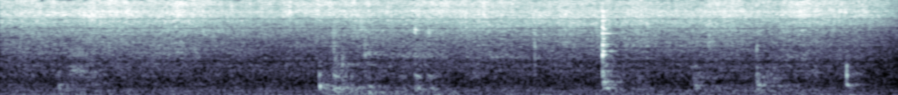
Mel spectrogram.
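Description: A scramble sizzles and fries in a pan at a campsite, a steady close hiss broken by a few soft scrapes and clinks of stirring.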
